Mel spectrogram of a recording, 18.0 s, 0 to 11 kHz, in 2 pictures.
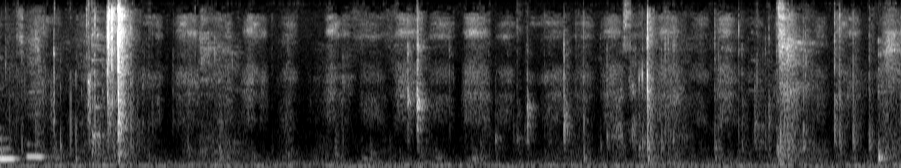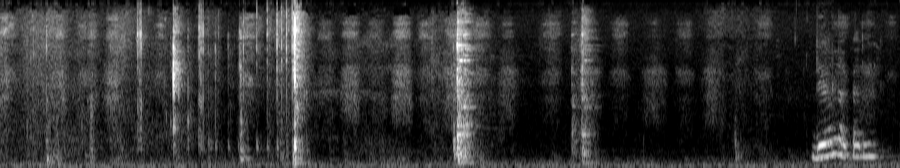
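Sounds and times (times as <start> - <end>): low room hum: 0.0 - 18.0
light clicks of things handled: 0.4 - 1.5
rustling of things handled: 5.2 - 12.2.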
